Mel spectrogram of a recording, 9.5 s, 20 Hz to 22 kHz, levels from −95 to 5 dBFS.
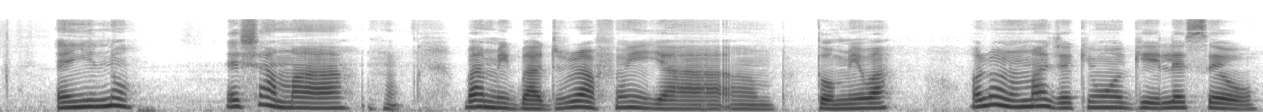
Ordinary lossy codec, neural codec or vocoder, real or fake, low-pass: none; vocoder, 22.05 kHz, 80 mel bands, Vocos; fake; none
